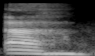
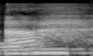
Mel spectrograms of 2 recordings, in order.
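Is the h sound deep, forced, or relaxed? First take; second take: relaxed; deep. First: The h is light and relaxed. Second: The h is made deep in the throat. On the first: The speaker calls it right. "ah biasa aja" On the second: The speaker calls it wrong. "kebablasan juga ke tengah tenggorokan... Nah, itu salah"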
